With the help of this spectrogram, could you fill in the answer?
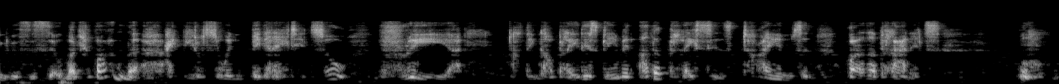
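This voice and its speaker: Radio-play villain: gloating alien madman, sharp forceful delivery, huge pitch swings, mock-sweet menace. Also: slightly rough, dull audio, exaggerated voice. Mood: gleeful, musing. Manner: theatrical, mock-sweet taunting, drawn-out words.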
